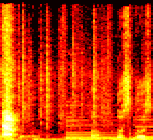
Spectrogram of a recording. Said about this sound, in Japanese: 犬の声が入りましたねすいません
